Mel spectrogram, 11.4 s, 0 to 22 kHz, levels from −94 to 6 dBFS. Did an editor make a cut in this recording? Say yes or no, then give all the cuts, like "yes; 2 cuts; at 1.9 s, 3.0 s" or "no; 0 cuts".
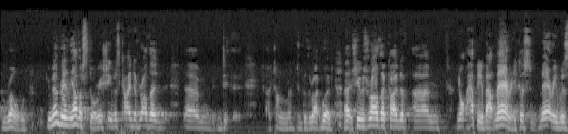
no; 0 cuts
